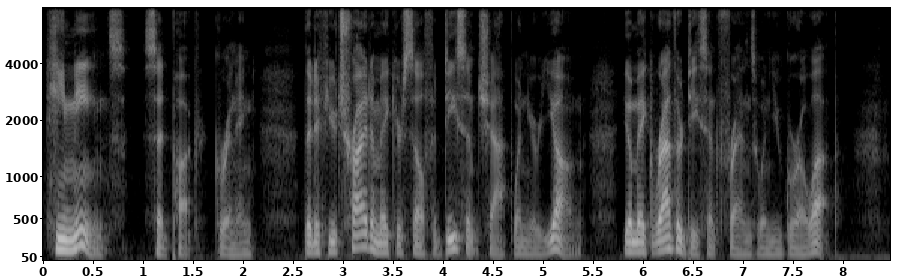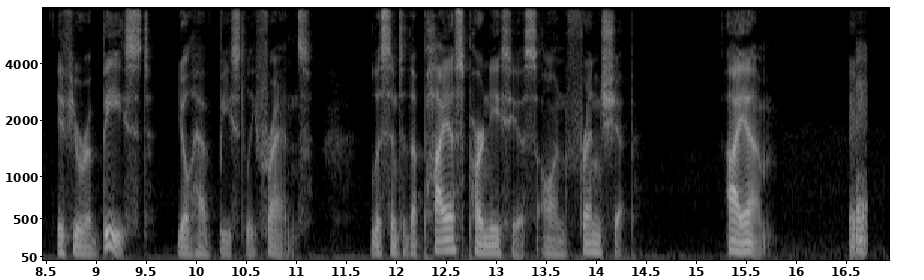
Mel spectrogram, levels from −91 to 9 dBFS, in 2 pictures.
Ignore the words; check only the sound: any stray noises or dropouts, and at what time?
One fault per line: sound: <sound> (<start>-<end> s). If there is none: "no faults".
sound: laugh (16.5-16.7 s)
